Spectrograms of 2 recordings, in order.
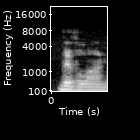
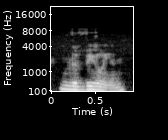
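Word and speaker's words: Vivillon: um these two vivons vivalon not Vilan like I thought this one's supposed to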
